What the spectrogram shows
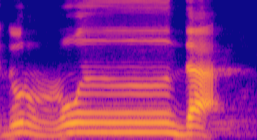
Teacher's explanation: Jangan durrun da'a, tapi durrun da. Durrun da, karena dalnya tipis. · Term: ikhfa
